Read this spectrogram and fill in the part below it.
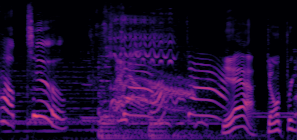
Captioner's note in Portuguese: todos balbuciando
